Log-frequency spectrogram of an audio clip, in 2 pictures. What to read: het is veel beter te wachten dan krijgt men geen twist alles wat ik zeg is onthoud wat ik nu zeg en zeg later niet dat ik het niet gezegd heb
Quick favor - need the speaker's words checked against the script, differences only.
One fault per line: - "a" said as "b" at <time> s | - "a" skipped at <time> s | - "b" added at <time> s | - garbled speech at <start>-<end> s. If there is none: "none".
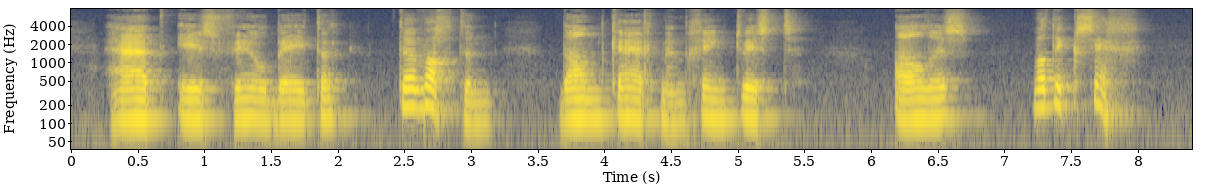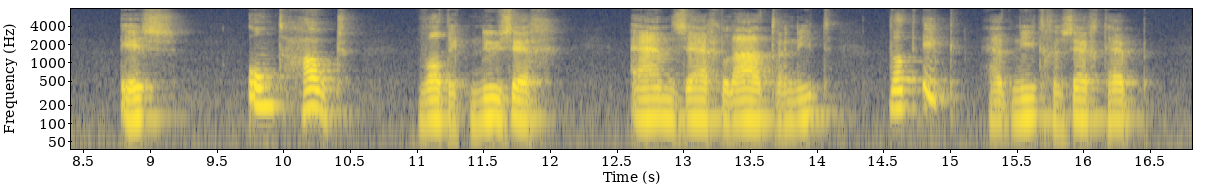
none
